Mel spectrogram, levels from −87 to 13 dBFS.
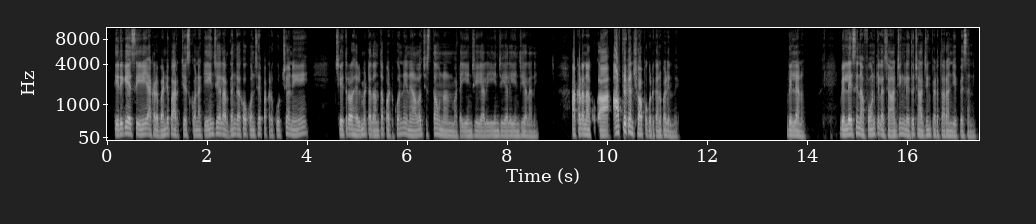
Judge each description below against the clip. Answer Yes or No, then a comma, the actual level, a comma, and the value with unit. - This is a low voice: Yes, low, 105 Hz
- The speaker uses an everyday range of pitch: Yes, average, 3.6 semitones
